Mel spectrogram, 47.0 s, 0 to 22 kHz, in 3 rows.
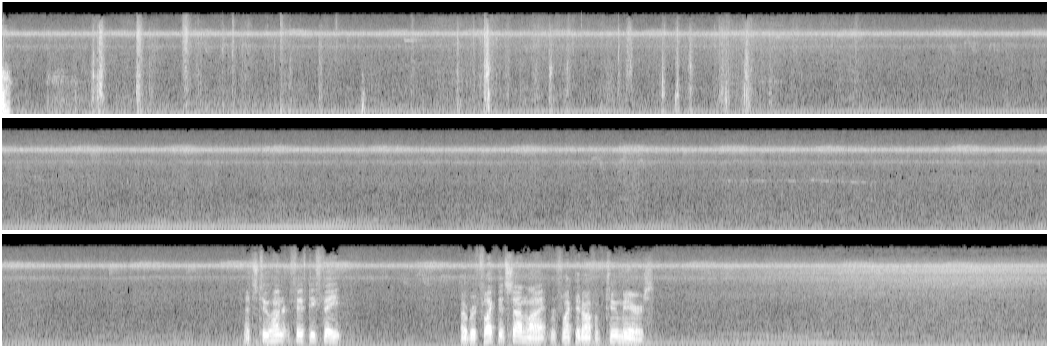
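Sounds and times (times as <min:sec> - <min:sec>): shrill insect chorus: 0:00.0 - 0:47.0
faint low hum: 0:29.8 - 0:45.0.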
